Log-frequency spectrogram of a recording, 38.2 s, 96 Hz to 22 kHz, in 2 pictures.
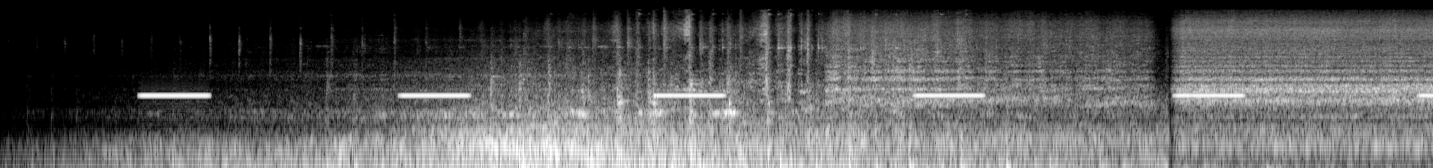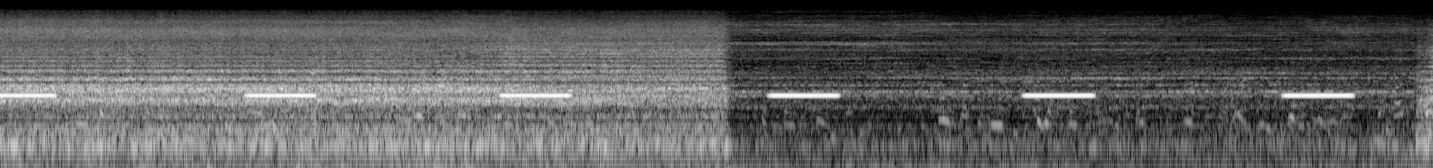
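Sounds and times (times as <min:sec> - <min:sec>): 
steam train: 0:00.2 - 0:38.2.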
